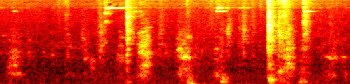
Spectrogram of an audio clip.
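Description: Dogs pant and whimper nearby in quiet, soft bursts of breathy huffs and thin whines, with small yips scattered across a few seconds.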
